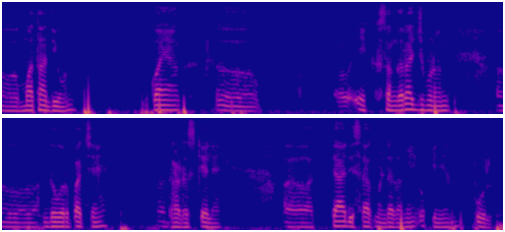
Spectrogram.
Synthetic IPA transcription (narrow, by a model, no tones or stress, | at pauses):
mət̪ãd̪iuːn | kõjãk | eksəŋɡɾad͡ʑəm̤əɽ̃uːn | d̪oʋɾpat͡ɕẽd̪ʱaɽəskelẽ | t̪jad̪isakm̤əɳʈ̪at̪amiopinjənpuːl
